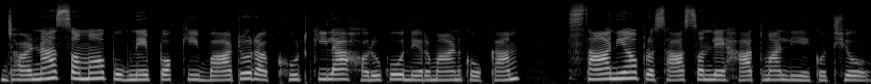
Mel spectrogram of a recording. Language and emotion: Nepali, neutral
